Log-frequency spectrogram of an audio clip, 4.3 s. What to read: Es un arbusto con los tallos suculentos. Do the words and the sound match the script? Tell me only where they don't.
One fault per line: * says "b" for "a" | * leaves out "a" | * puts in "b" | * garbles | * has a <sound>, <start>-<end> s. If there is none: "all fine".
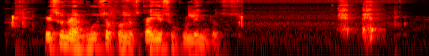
* has a throat clearing, 3.3-3.9 s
